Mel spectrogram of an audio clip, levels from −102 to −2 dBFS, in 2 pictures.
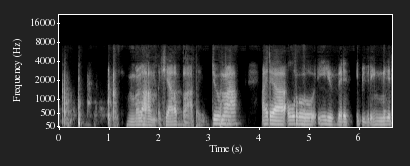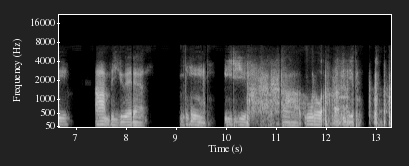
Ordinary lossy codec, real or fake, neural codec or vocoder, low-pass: AAC, 48 kbps; fake; codec, 16 kHz, 1.1 kbps, Voila-Tokenizer; 7.2 kHz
